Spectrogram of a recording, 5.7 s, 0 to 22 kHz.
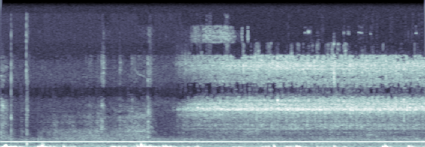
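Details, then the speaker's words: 1975 Toastmaster DeLuxe 12-inch oscillating fan 7310 with a replaced 3.5 µF capacitor, cold. On low speed it shows a steady faint motor hum, more audible than on higher speeds; owner suspects it fades as it warms. "motor's got kind of a hum you can hear it more on the low speed imagine that probably goes away as the fan warms up more it's uh cold right now"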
